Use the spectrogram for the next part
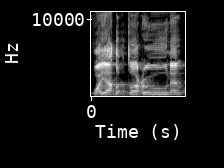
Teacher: এখানে কফ সাকিন কল করা হালকা ধাক্কা দিয়ে পড়তে হবে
